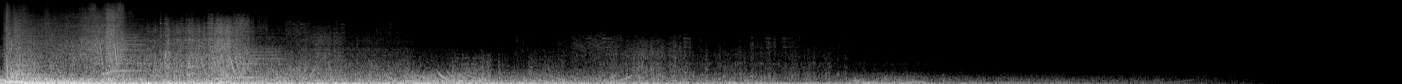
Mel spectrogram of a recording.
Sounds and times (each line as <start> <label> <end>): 0.0 Impact 5.6
0.0 rumble 10.9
